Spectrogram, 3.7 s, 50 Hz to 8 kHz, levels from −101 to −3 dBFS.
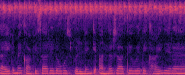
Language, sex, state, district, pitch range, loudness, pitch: Hindi, female, Uttarakhand, Tehri Garhwal, 235-250 Hz, -35 LUFS, 245 Hz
